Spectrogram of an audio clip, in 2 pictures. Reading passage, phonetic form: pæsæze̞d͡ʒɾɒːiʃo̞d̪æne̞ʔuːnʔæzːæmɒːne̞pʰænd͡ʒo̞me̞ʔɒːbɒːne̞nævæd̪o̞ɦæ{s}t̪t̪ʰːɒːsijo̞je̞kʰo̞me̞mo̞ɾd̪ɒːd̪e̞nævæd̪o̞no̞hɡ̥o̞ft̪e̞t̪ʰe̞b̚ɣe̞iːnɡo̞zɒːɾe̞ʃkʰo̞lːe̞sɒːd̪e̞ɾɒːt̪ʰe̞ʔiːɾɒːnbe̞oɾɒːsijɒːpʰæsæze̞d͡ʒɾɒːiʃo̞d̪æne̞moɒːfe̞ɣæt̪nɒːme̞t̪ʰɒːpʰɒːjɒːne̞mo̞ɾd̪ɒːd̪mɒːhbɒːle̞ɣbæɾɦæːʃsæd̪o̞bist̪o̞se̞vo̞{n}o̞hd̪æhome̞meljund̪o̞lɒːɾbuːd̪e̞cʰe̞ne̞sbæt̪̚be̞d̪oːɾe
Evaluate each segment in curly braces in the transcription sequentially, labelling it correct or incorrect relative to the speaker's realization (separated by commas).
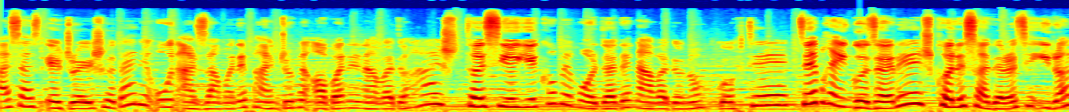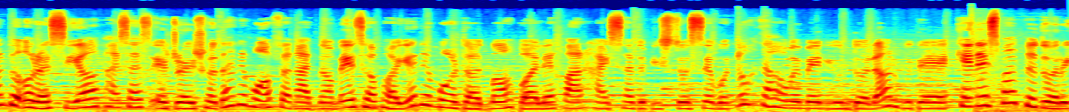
incorrect, correct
